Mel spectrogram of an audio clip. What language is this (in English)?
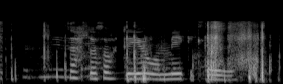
Icelandic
